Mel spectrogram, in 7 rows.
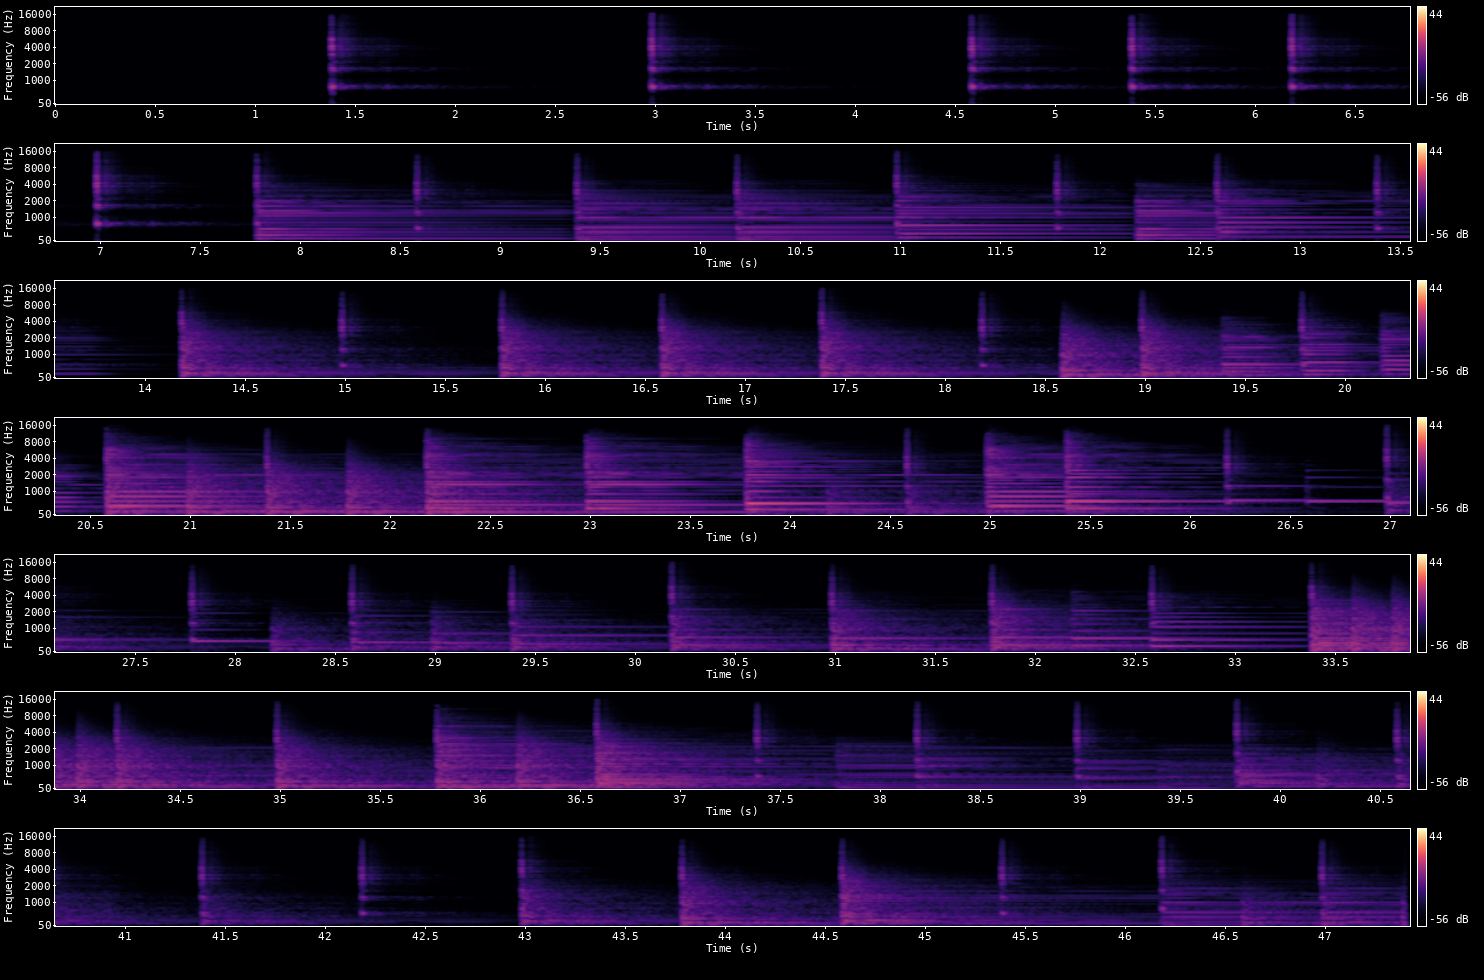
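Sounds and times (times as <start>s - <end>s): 
piano: 7.8s - 42.0s, 43.8s - 47.4s.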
